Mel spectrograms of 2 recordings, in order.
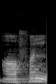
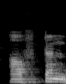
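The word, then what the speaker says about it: often: देखिए इसको हम लोग दो तरीके से प्रोनाउंस करते हैं, हम लोग इसको इस तरह से ऑफन भी कहते हैं, या फिर हम लोग इसको ऑफ्टन भी कहते हैं।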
